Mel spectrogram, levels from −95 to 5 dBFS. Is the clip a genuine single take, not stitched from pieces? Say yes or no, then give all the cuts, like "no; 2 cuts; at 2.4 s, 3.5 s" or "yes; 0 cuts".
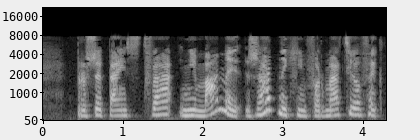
yes; 0 cuts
